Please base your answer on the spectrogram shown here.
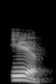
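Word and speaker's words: air: आर का pronunciation नहीं होगा, जब आर आर जो होता है आई के बाद वोवेल के बाद एंड में आता है तो उसका प्रोनाउंसिएशन नहीं होता है।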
